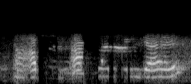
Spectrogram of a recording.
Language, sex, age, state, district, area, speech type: Hindi, female, 18-30, Madhya Pradesh, Harda, urban, conversation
